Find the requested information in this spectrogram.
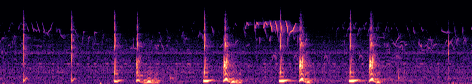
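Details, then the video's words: A male American Bittern in marsh or wetland gives its resonant song, a run of deep, hollow gulping notes likened to an old pump, with sharp clicks between; small birds twitter high in the background. "American Bittern Song"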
